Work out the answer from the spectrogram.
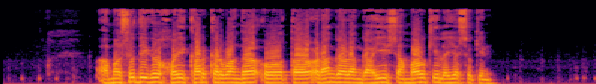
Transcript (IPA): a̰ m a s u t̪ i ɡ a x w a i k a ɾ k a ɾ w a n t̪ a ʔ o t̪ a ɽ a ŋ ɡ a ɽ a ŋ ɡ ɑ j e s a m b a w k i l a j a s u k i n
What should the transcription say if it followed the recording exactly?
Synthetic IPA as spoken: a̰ m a s u d̪ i ɡ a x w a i k a ɾ k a ɾ w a n d̪ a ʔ o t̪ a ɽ a ŋ ɡ a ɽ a ŋ ɡ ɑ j i s a m b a w k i l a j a s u k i n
